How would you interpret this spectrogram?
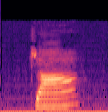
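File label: "zha2", Mandarin Chinese pinyin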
